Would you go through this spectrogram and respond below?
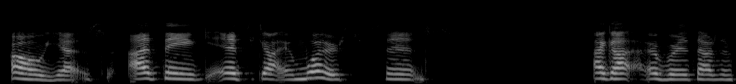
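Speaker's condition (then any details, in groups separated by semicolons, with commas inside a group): Cerebral palsy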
